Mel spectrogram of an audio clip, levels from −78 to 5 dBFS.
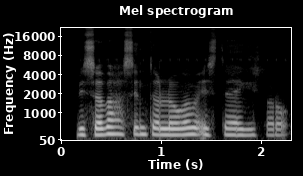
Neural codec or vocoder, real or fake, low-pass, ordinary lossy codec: vocoder, 44.1 kHz, 128 mel bands every 512 samples, BigVGAN v2; fake; none; none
